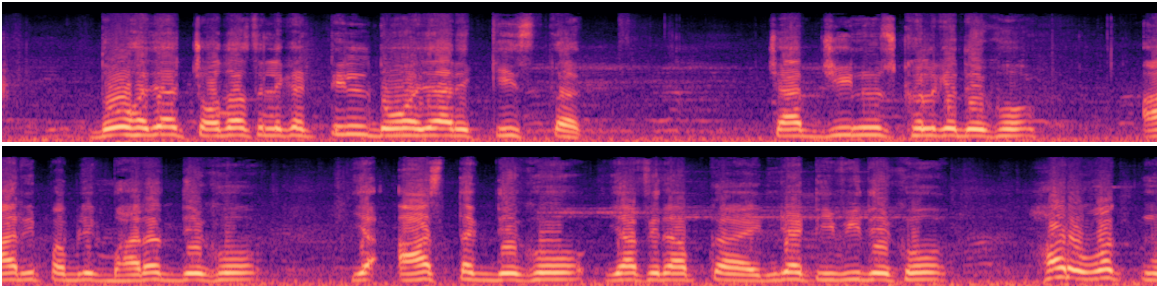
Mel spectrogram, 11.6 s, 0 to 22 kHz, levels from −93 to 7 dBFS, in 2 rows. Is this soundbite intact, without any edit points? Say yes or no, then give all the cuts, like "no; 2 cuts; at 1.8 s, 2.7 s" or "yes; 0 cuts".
yes; 0 cuts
